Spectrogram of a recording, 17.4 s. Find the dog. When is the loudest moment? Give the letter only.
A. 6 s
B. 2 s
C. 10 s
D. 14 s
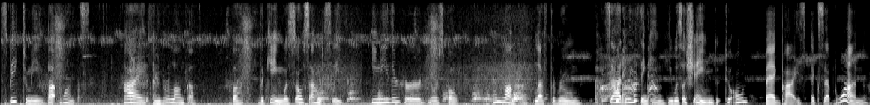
C.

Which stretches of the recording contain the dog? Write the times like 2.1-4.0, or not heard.
6.2-10.9.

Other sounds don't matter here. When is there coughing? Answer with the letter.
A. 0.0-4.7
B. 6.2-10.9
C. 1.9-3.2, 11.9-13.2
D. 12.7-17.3
C.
